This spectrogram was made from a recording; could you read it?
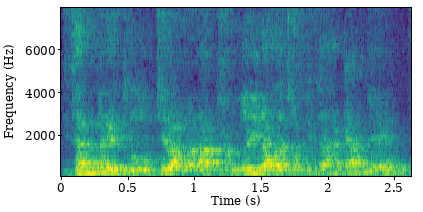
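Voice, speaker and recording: A man's voice: high voice, expressive, racing. A man from Korea's Chungcheong region preaching a sermon, telling folksy stories and often chuckling. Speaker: pastor. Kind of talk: sermon lecture. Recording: echoey hall, far from mic, faint hiss.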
